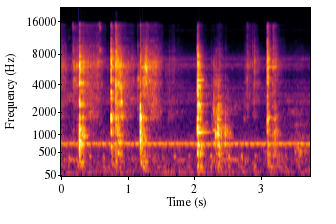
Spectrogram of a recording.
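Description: Whole spices for garam masala are dry-frying in a pan while a spatula stirs them: about six rhythmic metallic scrapes with a soft rustle between strokes, close and without talk.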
